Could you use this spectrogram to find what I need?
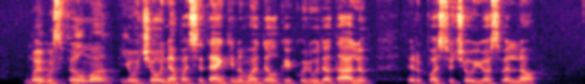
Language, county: Lithuanian, Vilnius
